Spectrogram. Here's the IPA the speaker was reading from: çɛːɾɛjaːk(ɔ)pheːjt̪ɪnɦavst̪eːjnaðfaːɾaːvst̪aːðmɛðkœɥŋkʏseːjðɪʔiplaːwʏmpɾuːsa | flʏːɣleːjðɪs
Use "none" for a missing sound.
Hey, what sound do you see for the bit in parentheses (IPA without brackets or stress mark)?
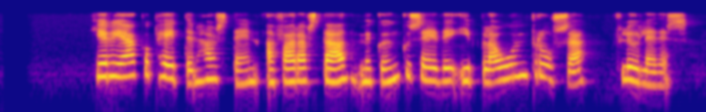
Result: ɔ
